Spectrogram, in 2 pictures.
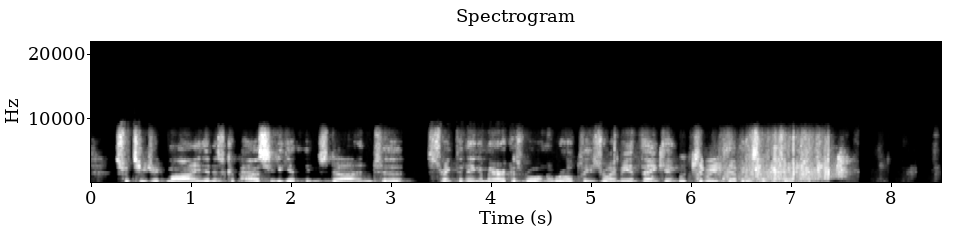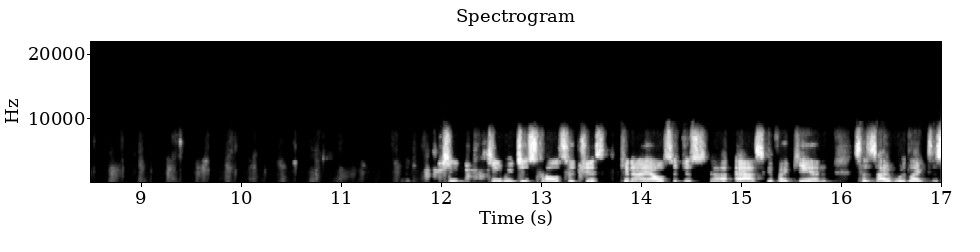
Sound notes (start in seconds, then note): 11.1 applause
